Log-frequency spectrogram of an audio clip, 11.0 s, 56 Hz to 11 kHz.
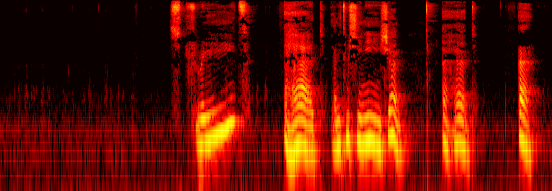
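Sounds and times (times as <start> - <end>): pen scratching on paper: 0.0 - 3.2.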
